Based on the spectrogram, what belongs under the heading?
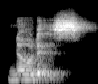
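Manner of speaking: "Notice" with a light D in the middle; flapped T. Shown as a demonstration. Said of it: "aqui eu coloco esse som de D".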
